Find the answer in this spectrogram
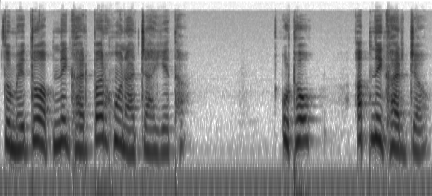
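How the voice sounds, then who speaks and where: A woman's voice: a little high, unhurried, lightly acted. A woman voicing a menacing female jinn spirit who orders the hero away, in a read-aloud story. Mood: commanding.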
